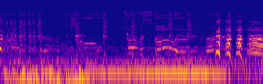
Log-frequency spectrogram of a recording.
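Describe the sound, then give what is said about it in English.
A steady, low engine rumble fills a car interior while driving, with brief muffled voice-like sounds rising over the hum toward the end. “hey, man, I'm just in the car having fun.”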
